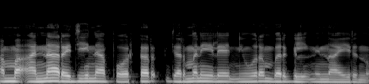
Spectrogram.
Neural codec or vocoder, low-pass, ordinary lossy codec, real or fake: none; 7.2 kHz; none; real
